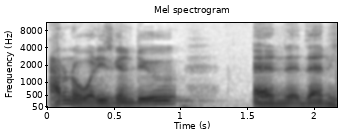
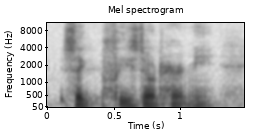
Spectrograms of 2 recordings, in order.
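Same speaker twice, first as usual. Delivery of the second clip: imitated soft whisper. Speaker acts out a woman's line from a story, retelling a whisper. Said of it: "she kind of whispers".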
